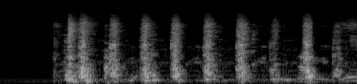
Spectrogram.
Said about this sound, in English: Oh no, that's that's Dave's uh, printer. Oh, His coach's printer. He's, he's multitasking there. I was like, I was like, what is that? What's that clicking noise?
